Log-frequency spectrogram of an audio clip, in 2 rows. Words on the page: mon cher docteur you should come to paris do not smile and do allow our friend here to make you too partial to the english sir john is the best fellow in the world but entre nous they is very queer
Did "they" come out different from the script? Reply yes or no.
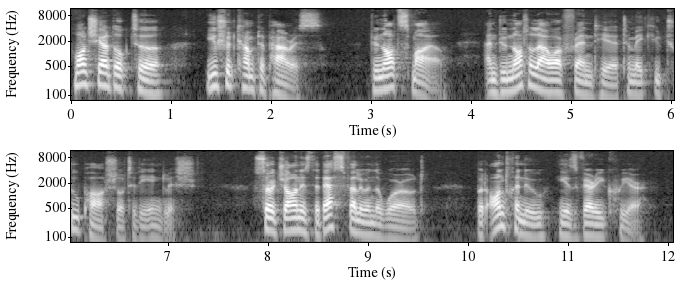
yes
